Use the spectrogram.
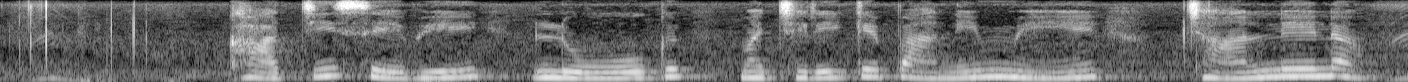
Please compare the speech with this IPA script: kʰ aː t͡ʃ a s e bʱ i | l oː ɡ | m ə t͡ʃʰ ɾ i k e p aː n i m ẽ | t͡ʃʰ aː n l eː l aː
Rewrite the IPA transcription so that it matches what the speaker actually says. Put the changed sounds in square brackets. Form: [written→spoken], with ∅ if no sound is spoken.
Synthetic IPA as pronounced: kʰ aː t͡ʃ [a→i] s e bʱ i | l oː ɡ | m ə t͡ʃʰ ɾ i k e p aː n i m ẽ | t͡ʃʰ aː n l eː l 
